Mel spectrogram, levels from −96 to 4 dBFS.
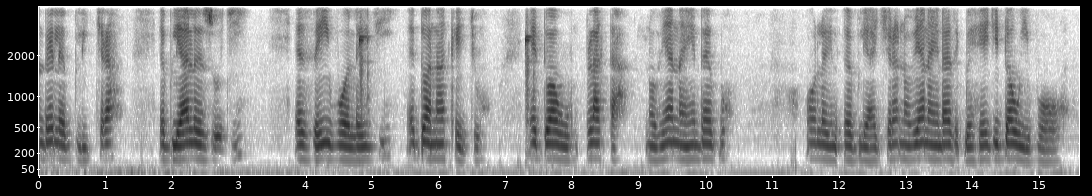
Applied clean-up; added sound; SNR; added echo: none; Dishes, pots, and pans / Glass; 2 dB; none.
